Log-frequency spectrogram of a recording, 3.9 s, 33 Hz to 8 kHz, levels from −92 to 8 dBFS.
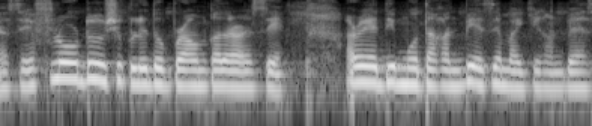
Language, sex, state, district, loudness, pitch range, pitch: Nagamese, female, Nagaland, Dimapur, -12 LUFS, 180-220 Hz, 195 Hz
